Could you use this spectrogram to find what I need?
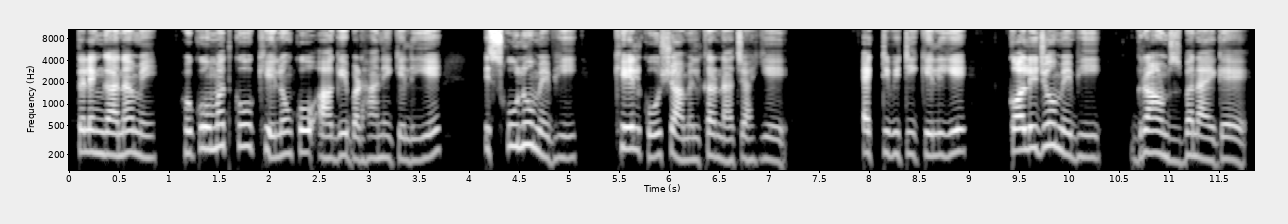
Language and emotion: Urdu, neutral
